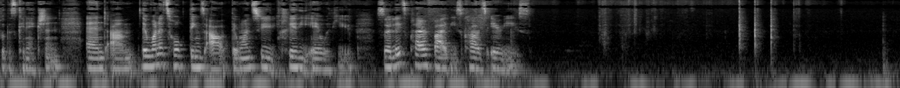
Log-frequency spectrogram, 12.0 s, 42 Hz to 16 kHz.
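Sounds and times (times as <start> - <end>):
low steady hum: 0.0 - 12.0
tarot cards clicking and tapping: 9.6 - 10.9.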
